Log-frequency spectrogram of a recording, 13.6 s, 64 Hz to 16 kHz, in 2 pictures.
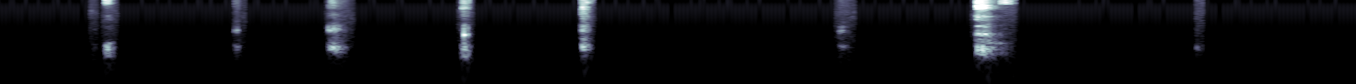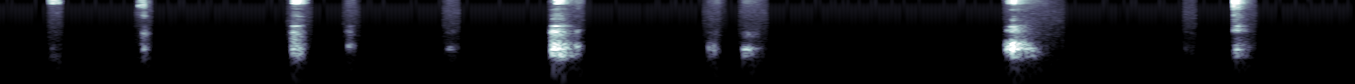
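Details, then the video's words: Cavalier King Charles Spaniel puppies, almost 8 weeks old, in a breeder's family home, giving short, sharp yips and barks at irregular intervals, about two dozen a minute, in an otherwise quiet indoor room. "Cavalier Puppies Live: Almost 8 Weeks Old!"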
